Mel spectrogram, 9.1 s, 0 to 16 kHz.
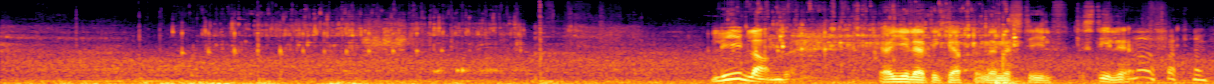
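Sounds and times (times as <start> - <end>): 
Stellenbosch wine from South Africa pouring into a glass: 1.3 - 4.0, 5.7 - 7.7
speech: 5.4 - 9.1.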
